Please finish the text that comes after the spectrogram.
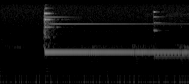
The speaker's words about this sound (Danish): En tidlig aften ringer det på døren hjemme hos Maria.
